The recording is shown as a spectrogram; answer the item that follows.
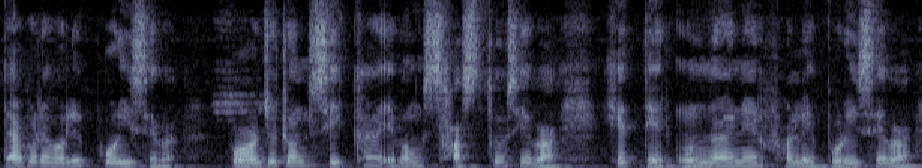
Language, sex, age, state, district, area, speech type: Bengali, male, 18-30, West Bengal, Bankura, urban, spontaneous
